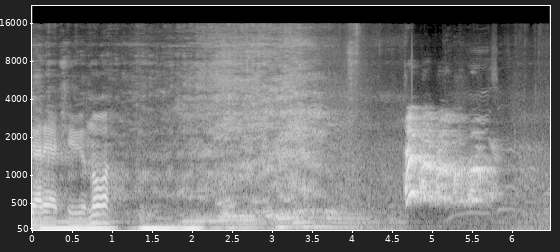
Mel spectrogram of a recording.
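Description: Small dog barking and yapping: a quick run of rising yaps in the first second, then a louder bark about five seconds in, an angry-sounding dog.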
